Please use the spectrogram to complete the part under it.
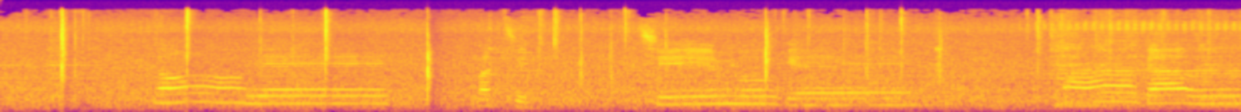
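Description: A woman sings softly nearby.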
